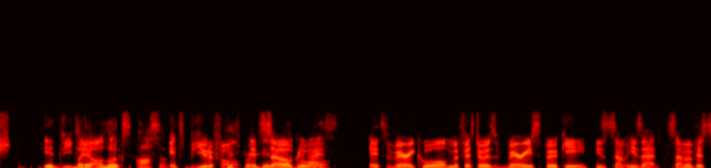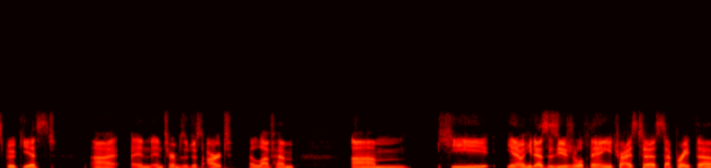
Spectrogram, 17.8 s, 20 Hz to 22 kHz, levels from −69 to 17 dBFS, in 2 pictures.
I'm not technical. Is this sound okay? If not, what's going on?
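No. Twice, the phone network switched the call's voice coding to a much lower quality setting to keep a weak connection alive, which is called an AMR rate drop. Speech from 7.63 to 8.92 s, and again from 15.97 s to the end just after "know he does his", sounds rougher and more robotic, with no gap or muffling. Between those moments the HD Voice coding sounds clear.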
